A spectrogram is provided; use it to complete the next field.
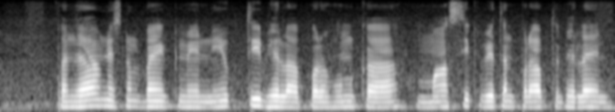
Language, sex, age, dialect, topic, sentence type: Maithili, male, 25-30, Southern/Standard, banking, statement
